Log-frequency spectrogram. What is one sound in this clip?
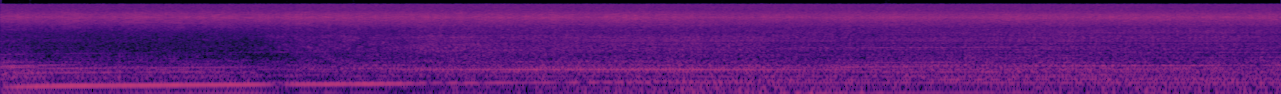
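A small plane's propeller engine roars steadily.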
